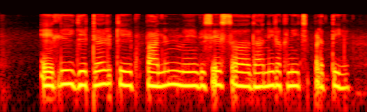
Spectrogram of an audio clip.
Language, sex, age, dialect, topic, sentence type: Hindi, female, 18-24, Awadhi Bundeli, agriculture, statement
